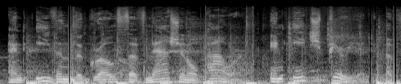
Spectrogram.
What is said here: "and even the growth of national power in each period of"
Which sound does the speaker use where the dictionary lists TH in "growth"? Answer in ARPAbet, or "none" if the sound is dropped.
TH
